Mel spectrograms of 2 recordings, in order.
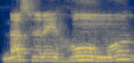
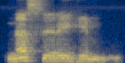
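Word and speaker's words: نصرهم: He says, when I pronounce nasri hum, it doesn't sound very good. I'm going to pronounce this nasrihim. Easy to pronounce, two kasras together.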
